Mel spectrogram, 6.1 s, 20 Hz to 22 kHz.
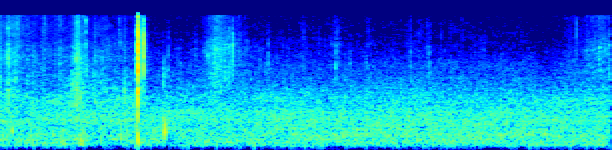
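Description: A single sharp snap about a second and a half in: a lightweight G10 knife blade snap-cut against a plastic-wrapped pork loin, striking across the cling film. A few fainter ticks come just before and after.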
